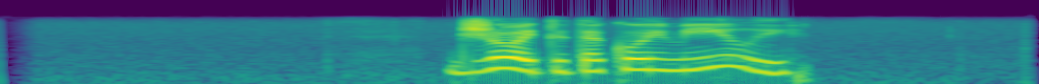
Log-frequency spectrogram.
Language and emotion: Russian, positive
